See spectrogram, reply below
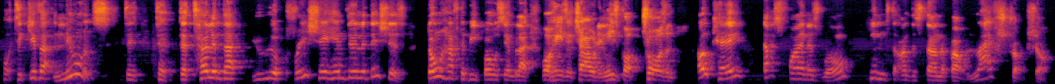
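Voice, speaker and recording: Over a video call, a youth activist guest speaks in a high voice with big pitch swings, a little fast and with hardly any pauses. His impassioned interview talk is emphatic and preachy, complete with acted-out quoted voices.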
